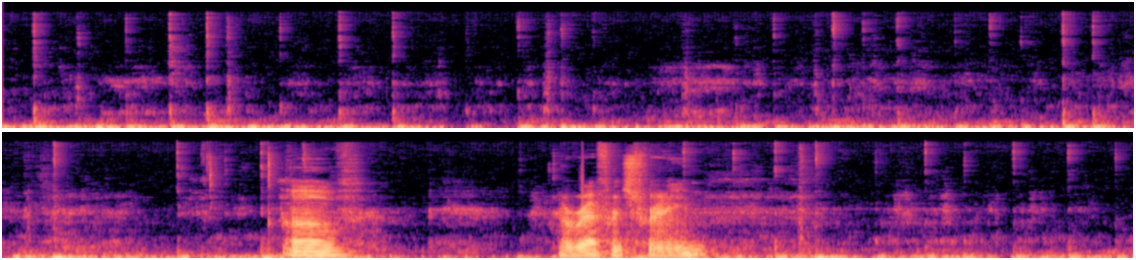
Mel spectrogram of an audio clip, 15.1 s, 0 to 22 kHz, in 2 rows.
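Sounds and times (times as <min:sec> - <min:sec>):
stylus tapping on drawing tablet: 0:00.0 - 0:10.1, 0:12.2 - 0:15.0.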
